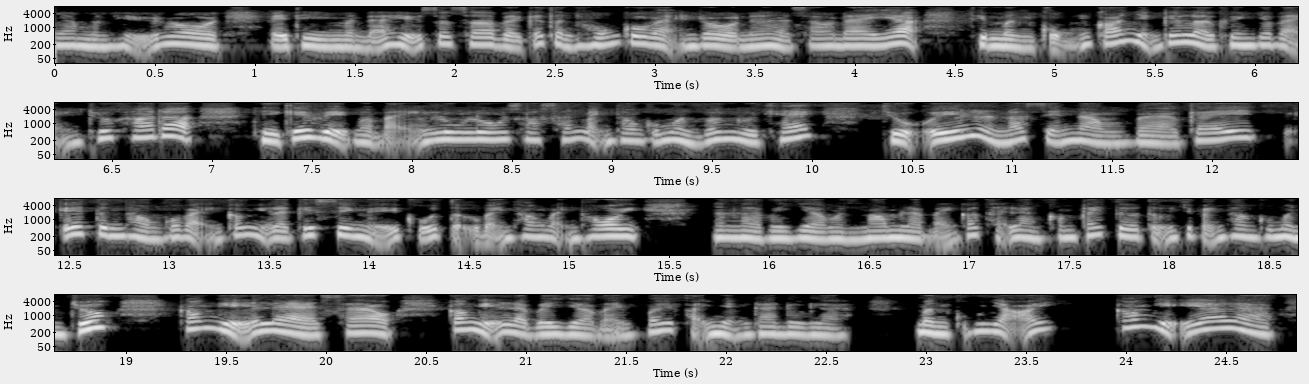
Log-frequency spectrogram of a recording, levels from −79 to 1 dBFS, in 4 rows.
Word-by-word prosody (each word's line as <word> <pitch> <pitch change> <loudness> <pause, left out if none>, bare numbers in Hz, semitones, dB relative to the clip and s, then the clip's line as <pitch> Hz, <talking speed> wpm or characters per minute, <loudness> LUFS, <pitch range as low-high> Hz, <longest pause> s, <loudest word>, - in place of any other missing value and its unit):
nha, 190 0 0
mình 170 -2 0
hiểu 170 -1 -3
rồi. 205 -5 +3 0.3
Vậy 160 - +4
thì 170 -3 +1
mình 160 -2 -1
đã 135 - -2
hiểu 195 - +1
sơ 220 +6 -3
sơ 200 -1 0
về 160 -4 -1
cái 205 +10 -3
tình 210 -8 -3
huống 195 +5 -1
của 230 -2 +2
bạn 175 -3 -1
rồi 175 -4 +2
nên 175 +3 0
là 160 - -2
sau 180 +3 -4
đây 180 +1 +1
á 230 +1 +5 0.3
thì 200 - +2
mình 170 -5 +1
cũng 195 +7 -3
có 220 +1 +2
những 255 0 0
cái 245 - 0
lời 230 -10 +3
khuyên 190 +2 -1
cho 195 - -1
bạn. 175 -5 -3
Trước 255 +7 -2
hết 275 +2 +1
á, 305 -4 +5 0.3
thì 195 -3 +3
cái 255 +8 +5
việc 235 -7 +4
mà 170 - -1
bạn 175 +5 -4
luôn 225 +1 +3
luôn 225 0 +2
so 225 -1 -5
sánh 225 +4 -5
bản 190 -5 -3
thân 200 -1 -3
của 180 - -5
mình 210 -3 +1
với 210 +4 0
người 215 -7 +1
khác 265 +7 +1 0.3
chủ 190 - +4
yếu 230 +6 +6
là 305 -5 +2
nó 190 +4 0
sẽ 190 -6 -5
nằm 180 -5 -1
vào 160 -3 -1
cái 235 +6 0 0.2
cái 250 +3 +4
tinh 235 -3 +3
thần 185 -7 -1
của 190 +3 -2
bạn, 185 - -1
có 235 - -1
nghĩa 230 -6 -2
là 175 - 0
cái 225 +8 -1
suy 235 -2 +4
nghĩ 180 -4 -1
của - - -1
tự - - -4
bạn 175 - -3
thân 200 -1 -2
bạn 165 -2 -4
thôi, 205 +3 +3 0.4
nên 185 -1 0
là 180 -2 +1
bây 170 -1 +1
giờ 170 -2 0
mình 155 -1 -2
mong 175 +1 +3
là 175 -3 +1
bạn - - -7
có 230 - -2
thể 170 - -9
làm 180 -1 0
công 185 0 -2
tác 235 +6 -3
tư 215 -4 +1
tưởng 170 - -5
cho 225 - -4
bản 180 - -2
thân 205 -1 -1
của 195 - -4
mình 190 -4 +2
trước. 280 - +7 0.3
Có 285 - +2
nghĩa 245 -9 +4
là 205 -9 +4
sao? 195 -2 +3 0.3
Có 265 - +3
nghĩa 250 -3 +3
là 210 -4 +2
bây 175 +1 +1
giờ 170 -3 0
bạn 145 - -4
mới 235 +4 +1
phải - - -4
nhận 165 -4 +1
ra 180 +1 -1
được 170 -1 -1
là 155 -2 -3 0.4
mình 205 -3 +4
cũng 230 +6 -3
giỏi. 245 +5 +1 0.3
Có 330 +2 +1
nghĩa 300 - +2
là 245 - +1
195 Hz, 290 wpm, -21 LUFS, 175-230 Hz, 0.4 s, trước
